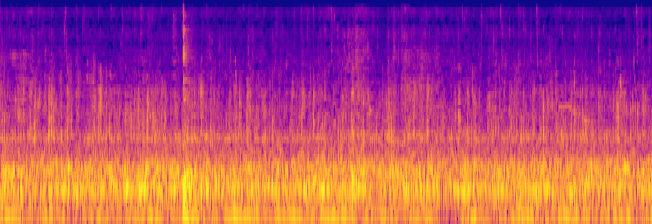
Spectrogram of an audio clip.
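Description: Pot of sour salmon soup boiling steadily, with a continuous bubbling crackle over a low steady hum.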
